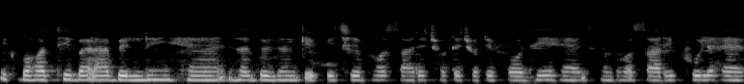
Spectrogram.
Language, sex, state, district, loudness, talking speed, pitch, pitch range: Hindi, female, Jharkhand, Sahebganj, -25 LUFS, 170 wpm, 200 Hz, 195-205 Hz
